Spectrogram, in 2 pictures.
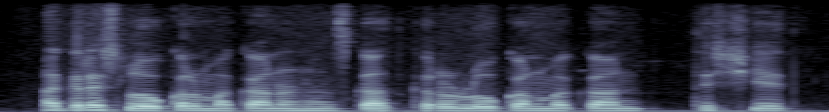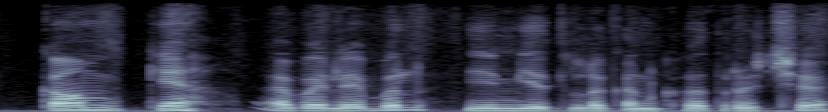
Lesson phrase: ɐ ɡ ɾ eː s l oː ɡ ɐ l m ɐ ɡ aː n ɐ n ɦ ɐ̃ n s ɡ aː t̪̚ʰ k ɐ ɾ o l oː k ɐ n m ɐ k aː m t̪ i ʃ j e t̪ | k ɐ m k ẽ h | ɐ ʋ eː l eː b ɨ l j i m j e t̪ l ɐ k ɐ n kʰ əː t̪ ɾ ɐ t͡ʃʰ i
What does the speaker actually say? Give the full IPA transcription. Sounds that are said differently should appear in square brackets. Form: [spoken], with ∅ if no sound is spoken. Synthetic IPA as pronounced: ɐ ɡ ɾ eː s l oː [k] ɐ l m ɐ [k] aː n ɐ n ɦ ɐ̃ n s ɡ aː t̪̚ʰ k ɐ ɾ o l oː k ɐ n m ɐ k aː [n] t̪ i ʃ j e t̪ | k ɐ m k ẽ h | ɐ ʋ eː l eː b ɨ l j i m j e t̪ l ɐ k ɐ n kʰ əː t̪ ɾ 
